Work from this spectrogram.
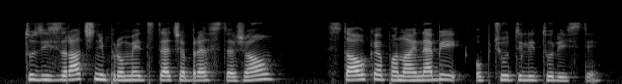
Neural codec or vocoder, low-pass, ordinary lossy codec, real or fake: none; 7.2 kHz; none; real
